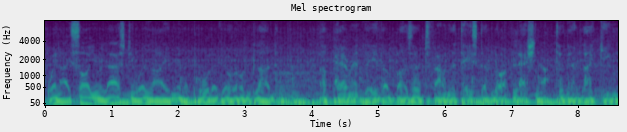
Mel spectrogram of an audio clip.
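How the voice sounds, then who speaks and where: Menacing veteran outlaw, rumbling bottom-register voice, cold sneer, Western game villain, heavy music. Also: male voice, flat delivery, vocal fry. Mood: cold taunting. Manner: cold, sneering, deliberate threats. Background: loud dramatic music.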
